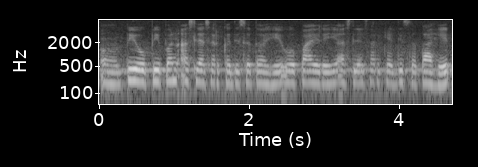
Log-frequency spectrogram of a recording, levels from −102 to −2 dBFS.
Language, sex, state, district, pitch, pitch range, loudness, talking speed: Marathi, female, Maharashtra, Sindhudurg, 185 Hz, 180-190 Hz, -32 LUFS, 165 wpm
